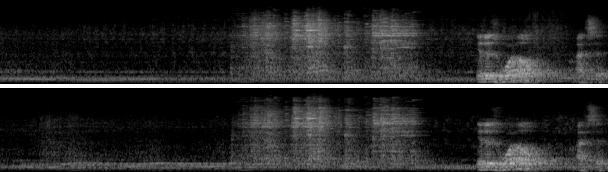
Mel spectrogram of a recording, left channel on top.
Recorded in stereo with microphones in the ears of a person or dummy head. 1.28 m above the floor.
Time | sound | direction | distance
2.3 | dishes clattering | 45° left (ahead or behind) | 1.0 m
4.8 | a man speaking | 60° left (ahead or behind) | 1.6 m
